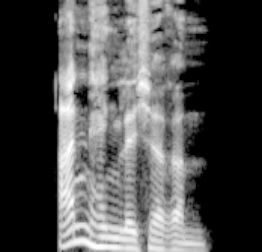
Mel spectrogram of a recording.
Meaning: strong dative masculine/neuter singular comparative degree of anhänglich
- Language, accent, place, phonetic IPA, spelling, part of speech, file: German, Germany, Berlin, [ˈanhɛŋlɪçəʁəm], anhänglicherem, adjective, De-anhänglicherem.ogg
